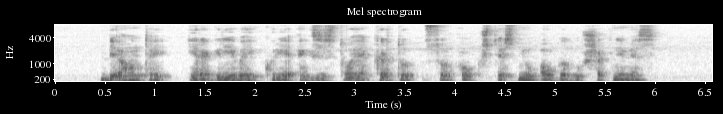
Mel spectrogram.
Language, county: Lithuanian, Kaunas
